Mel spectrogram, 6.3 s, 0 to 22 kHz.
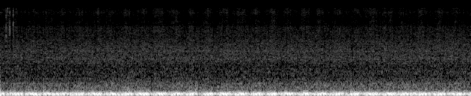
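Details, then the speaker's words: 2007 Pontiac Grand Prix GXP, cammed V8, after HP Tuners ECM DOD-delete tuning: deep, uneven loping idle rumble, about one surge a second, shaking the hood; idling as intended. "oh ah yeah that sounds just like just like the Nic open header exactly what I wanted for the sounds of this thing like shaking the whole damn hood"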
